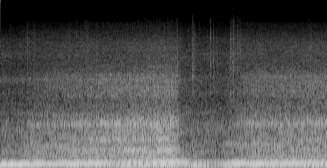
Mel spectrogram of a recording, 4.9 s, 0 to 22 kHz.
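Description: Supercharged 600-horsepower Mercedes G55 cabriolet with a manual gearbox accelerating, a loud low engine drone that climbs steadily, dips briefly as if shifting gears, then pulls hard again, heard from inside the car with no talking.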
